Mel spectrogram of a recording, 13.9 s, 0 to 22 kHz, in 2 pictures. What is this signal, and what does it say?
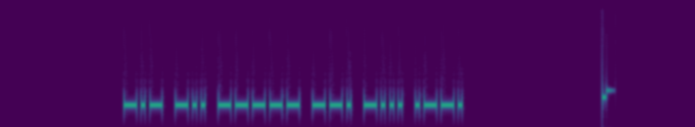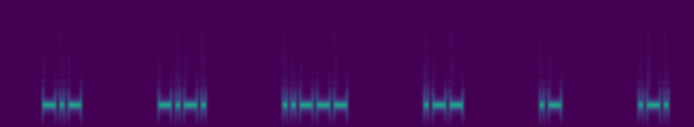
Morse code, heard as a keyed tone, about 28 wpm, spaced as for 14 wpm, 700 Hz. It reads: KD0GBP KC2WAR
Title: USA Call Signs - 6 Characters - 6x Character Spacing - 28wpm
